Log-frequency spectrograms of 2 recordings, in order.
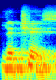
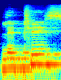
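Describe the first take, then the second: Both takes have the same delivery.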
